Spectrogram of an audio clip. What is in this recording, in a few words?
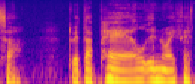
"peel", Welsh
